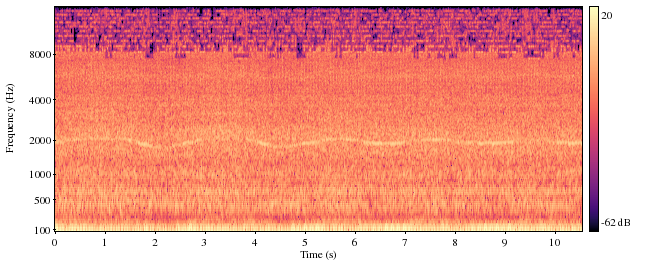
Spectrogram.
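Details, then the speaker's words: 1987 C4 Corvette petrol engine, after a home repair of the belt tensioner's worn bushing, idles with a steady low rumble and the earlier belt squeak gone: normal idle, no belt squeal. "all right much better so I'm gonna go ahead and throw a belt on"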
